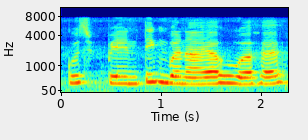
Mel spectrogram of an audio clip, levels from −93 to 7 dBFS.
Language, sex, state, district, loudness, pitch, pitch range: Hindi, female, Bihar, Patna, -13 LUFS, 245 Hz, 230-265 Hz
